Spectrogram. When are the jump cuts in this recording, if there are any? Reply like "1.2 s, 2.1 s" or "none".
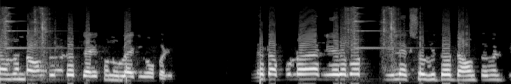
2.6 s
